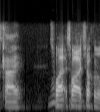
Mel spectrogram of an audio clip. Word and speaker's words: Chi: Is it Chi? Is that how you pronounce it? Well, I'm going with the Greek. That's where it comes from. Is Chi.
